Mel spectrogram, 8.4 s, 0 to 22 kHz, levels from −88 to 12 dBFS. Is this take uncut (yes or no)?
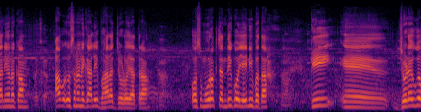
yes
